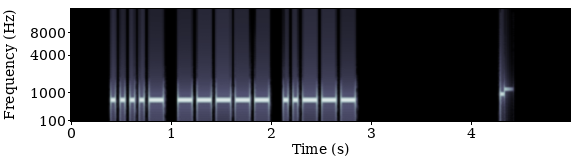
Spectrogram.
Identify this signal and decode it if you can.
Morse code, heard as a keyed tone, about 25 wpm, 700 Hz. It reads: 402
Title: Numbers - 3-Digit 25wpm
